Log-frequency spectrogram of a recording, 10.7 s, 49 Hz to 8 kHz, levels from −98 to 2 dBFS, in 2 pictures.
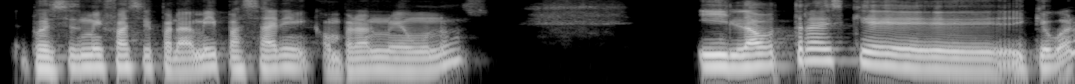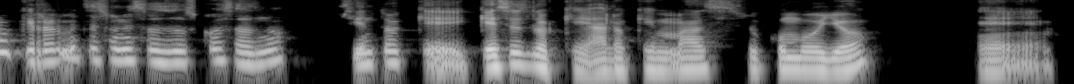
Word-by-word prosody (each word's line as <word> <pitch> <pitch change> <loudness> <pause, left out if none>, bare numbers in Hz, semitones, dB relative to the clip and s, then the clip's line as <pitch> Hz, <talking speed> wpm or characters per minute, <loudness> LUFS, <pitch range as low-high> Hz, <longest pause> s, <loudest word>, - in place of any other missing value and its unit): pues, 125 0 +3
es 135 - +1
muy 140 - +5
fácil 140 -1 +1
para 115 -2 +1
mí 140 - +3
pasar 125 +1 0
y 135 - 0
comprarme 120 0 -1
unos. 155 - -2 1.1
Y 145 0 +8
la 145 +1 +7
otra 205 +7 +2
es 205 - +2
que 125 - +3
y, - - -1
que 135 - 0
bueno, 320 - 0
que 190 - -3
realmente 195 +3 -4
son 205 -1 -3
esas 190 -3 -3
dos 180 +1 -4
cosas, 180 -6 -5
¿no?, 195 +3 -5 0.2
siento 180 +2 -4
que 175 -2 -4
que - - 0
eso 135 +5 +2
es 155 - -4
lo 135 -3 0
que 110 - -8
a 105 +3 -2
lo 115 - -3
que 120 -1 -5
más 120 +2 -4
sucumbo 120 0 -2
yo, 120 - 0 0.5
eh, - - -7
140 Hz, 220 wpm, -23 LUFS, 120-180 Hz, 1.1 s, Y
